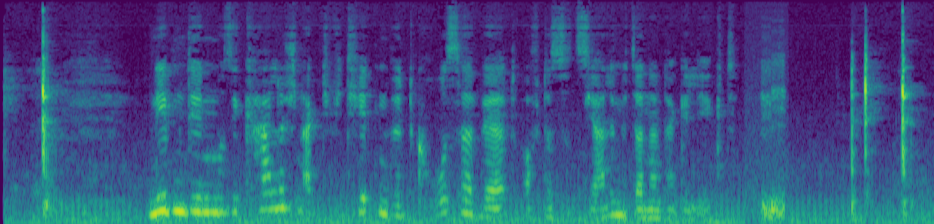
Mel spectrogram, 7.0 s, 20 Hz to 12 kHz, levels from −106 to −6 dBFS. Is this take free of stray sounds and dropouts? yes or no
no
